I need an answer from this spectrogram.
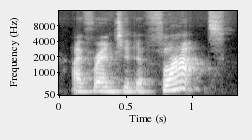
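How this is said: The stress falls on the word flat. It is a flat, not a house. "it's not a house, it's a flat"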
